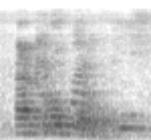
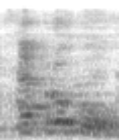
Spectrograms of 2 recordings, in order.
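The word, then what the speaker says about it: apropos: जैसे ए पी आर ओ पी ओ एस। यहां last में जो है एंड में जो है एस साइलेंट रहेगा। खामोश रहेगा। लिखा जाएगा लेकिन पढ़ा नहीं जाएगा। जैसे एप्रोपो इसको क्या पढ़ते हैं? एप्रोपो पोष नहीं पढ़ना है। या पोज़ नहीं पढ़ना है। क्यों? क्योंकि एस यहां साइलेंट रहेगा।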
